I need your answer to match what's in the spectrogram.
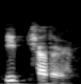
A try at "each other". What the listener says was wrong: Okay, give me a good TH there. So you don't want to say chudder, but chother.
